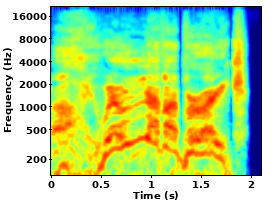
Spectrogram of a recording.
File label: Male Orc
